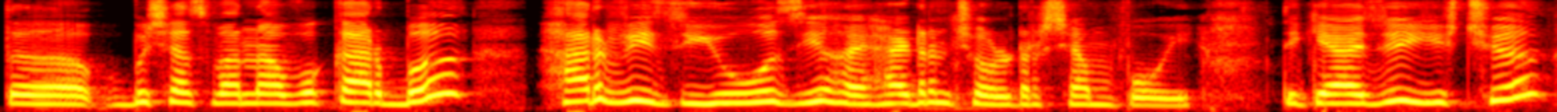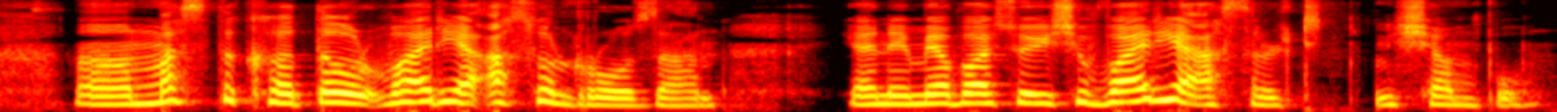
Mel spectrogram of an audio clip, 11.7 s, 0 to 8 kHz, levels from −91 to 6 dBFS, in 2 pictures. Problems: constant background noise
